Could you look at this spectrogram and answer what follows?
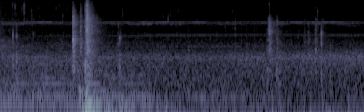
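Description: In the horror game Song of Horror, an unlocked door opens with one sharp thunk followed by a low creak, then quiet room ambience with a faint later click.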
